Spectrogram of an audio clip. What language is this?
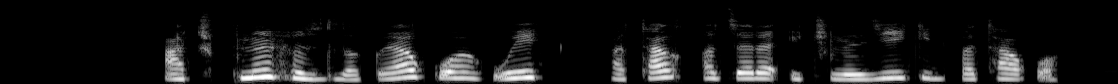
Abkhazian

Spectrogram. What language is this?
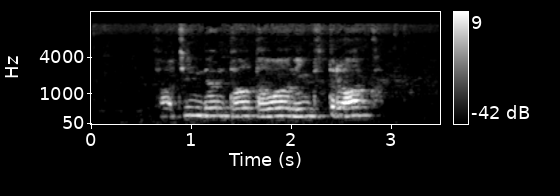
Uzbek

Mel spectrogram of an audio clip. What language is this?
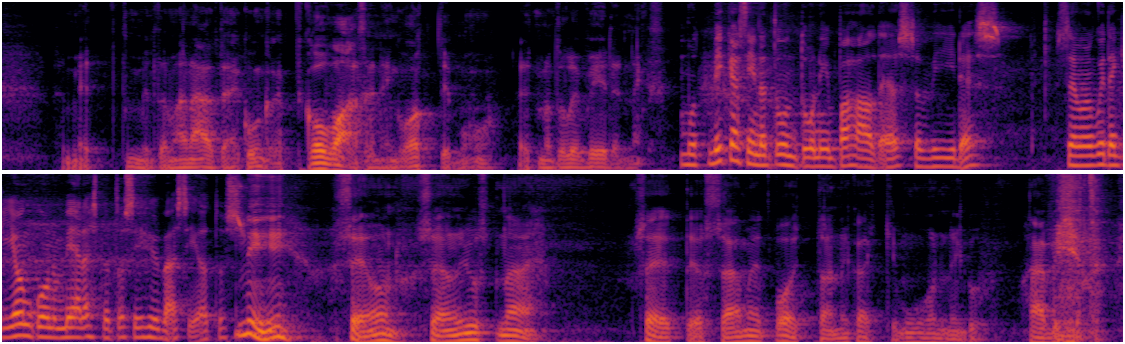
Finnish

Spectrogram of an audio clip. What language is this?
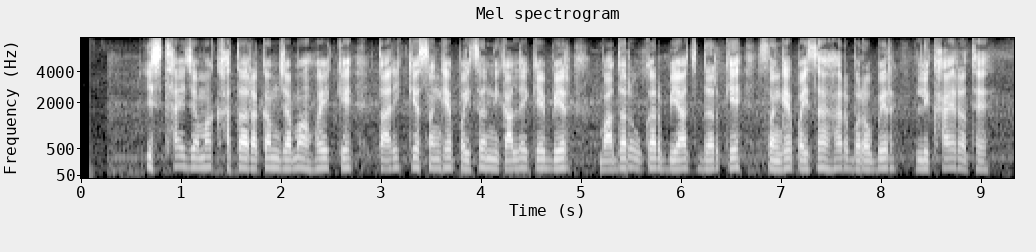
Chhattisgarhi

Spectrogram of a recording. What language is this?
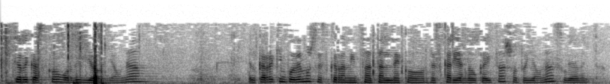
Basque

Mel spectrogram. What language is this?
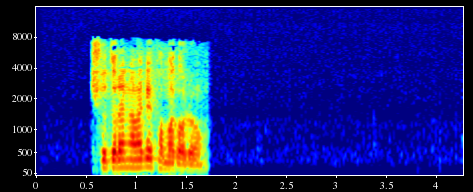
Bangla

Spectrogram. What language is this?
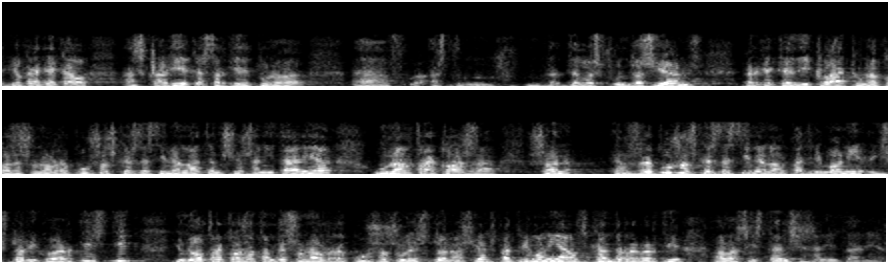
Catalan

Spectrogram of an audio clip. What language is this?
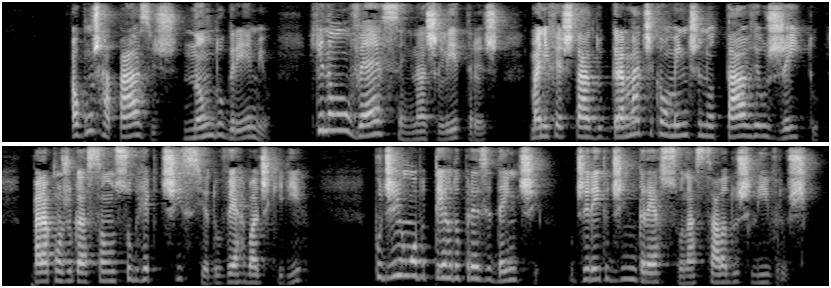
Portuguese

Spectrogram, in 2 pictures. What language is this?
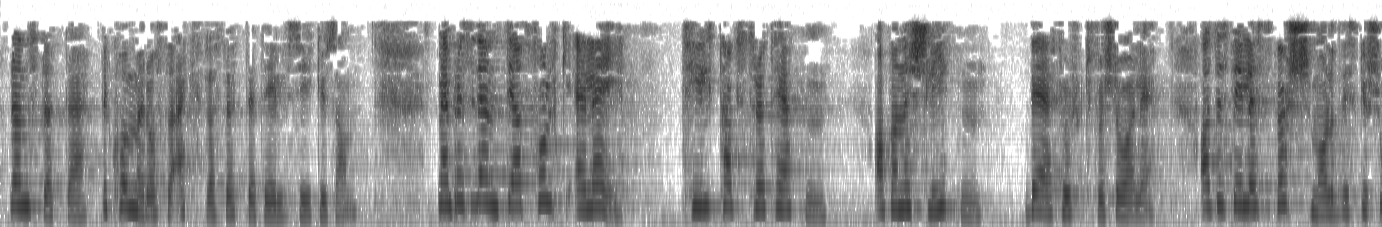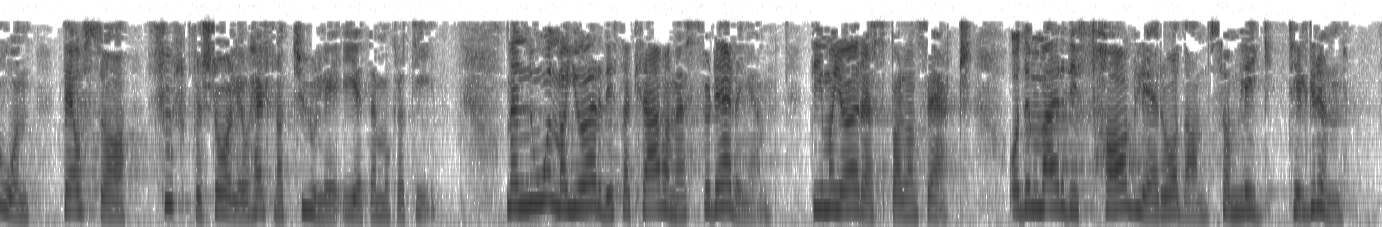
Norwegian Bokmål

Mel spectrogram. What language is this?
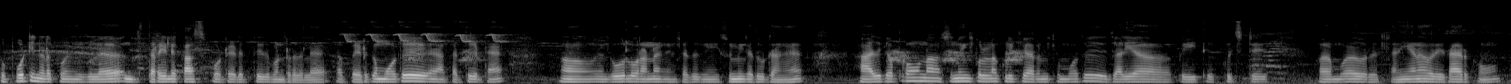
Tamil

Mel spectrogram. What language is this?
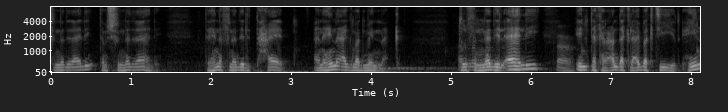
Arabic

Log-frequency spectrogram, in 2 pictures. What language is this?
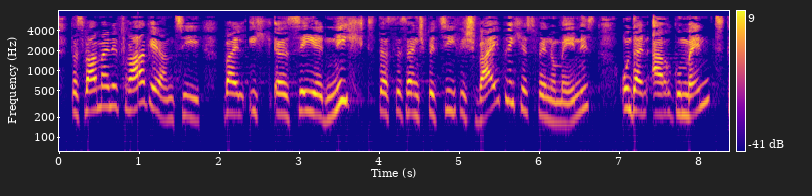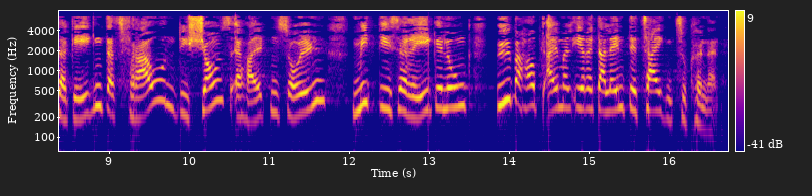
German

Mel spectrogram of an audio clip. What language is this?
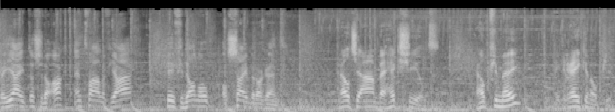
Dutch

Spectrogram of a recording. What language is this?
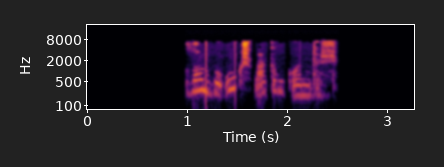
Mari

